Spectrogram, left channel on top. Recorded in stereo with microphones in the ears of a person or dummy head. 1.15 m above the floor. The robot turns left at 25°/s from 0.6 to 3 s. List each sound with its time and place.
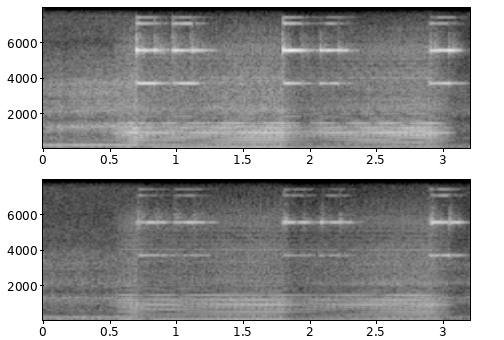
0.7 s an alarm: 55° left (ahead or behind), 9 m; by 3.1 s centre (ahead or behind), 9 m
